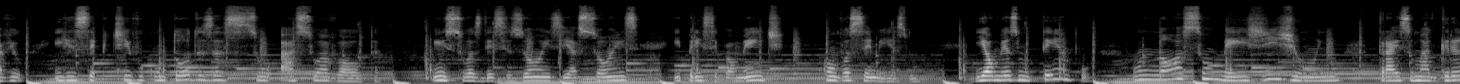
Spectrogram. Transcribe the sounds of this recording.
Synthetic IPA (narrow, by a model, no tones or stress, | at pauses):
vewɪɦesept͡ʃivʊkõw̃t̪od̪ɐzɐuɐ̰suɐvɔwt̪ɐẽj̃suɐzd̪esizõj̃zɪasõj̃sɪpɾĩsipawmẽnt͡ʃɪ̥kõvosemezmʊ | ɪawmezmʊt̪ẽmpʊʊnɔsʊmejzd͡ʒɪʒũɲʊt̪ɾʔajzũmɐɡɾɐ̃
